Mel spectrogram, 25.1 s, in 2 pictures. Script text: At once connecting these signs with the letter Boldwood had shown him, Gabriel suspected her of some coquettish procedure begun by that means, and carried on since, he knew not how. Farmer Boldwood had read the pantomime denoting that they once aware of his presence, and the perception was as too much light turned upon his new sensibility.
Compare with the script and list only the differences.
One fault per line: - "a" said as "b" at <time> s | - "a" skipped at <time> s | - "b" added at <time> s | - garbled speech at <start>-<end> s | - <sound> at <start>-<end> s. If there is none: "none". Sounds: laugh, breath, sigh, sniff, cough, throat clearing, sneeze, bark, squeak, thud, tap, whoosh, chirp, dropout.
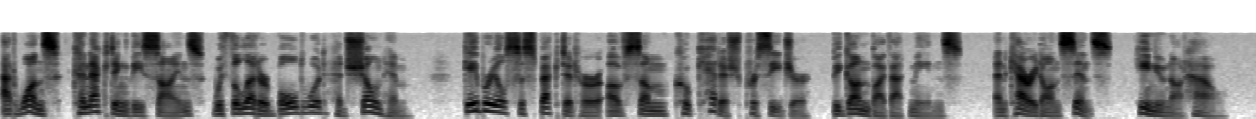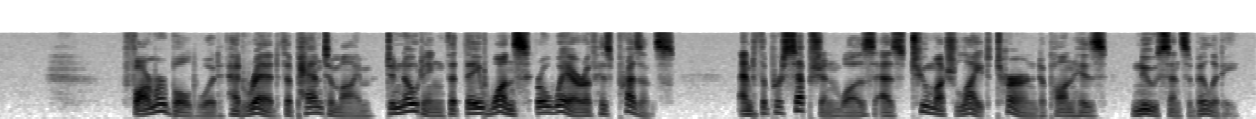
none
